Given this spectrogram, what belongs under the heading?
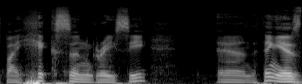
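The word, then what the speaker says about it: Rickson: you don't understand that R is pronounced like an H in English and Gracie is the name is the writer of the book which is it's generally a good book Breathe by Hicks and Gracie you know if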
